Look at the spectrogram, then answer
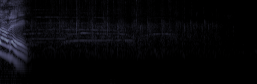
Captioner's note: audience cheering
